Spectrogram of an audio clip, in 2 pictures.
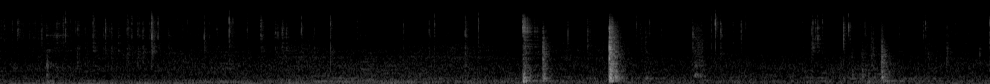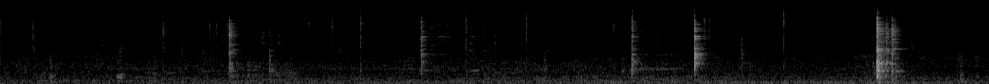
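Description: Metal spatula scraping and knocking against a wok while rice is scooped into a ceramic bowl: scattered clinks with a few louder knocks, the loudest about six seconds in and near the end.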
